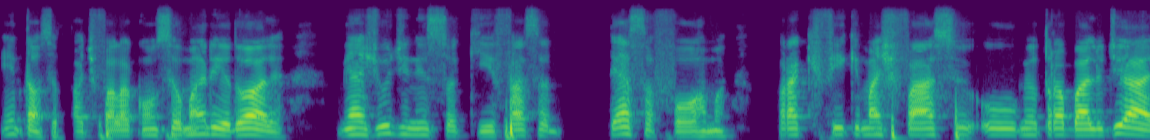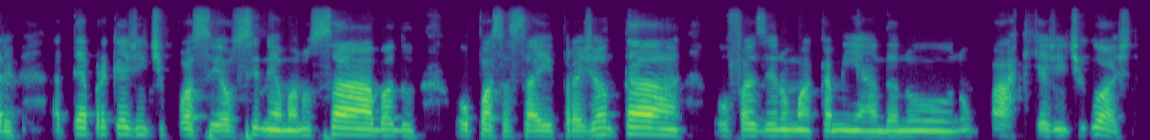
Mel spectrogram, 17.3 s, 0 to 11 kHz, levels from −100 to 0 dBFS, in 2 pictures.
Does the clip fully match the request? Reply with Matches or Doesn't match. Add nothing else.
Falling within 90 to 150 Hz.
Matches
